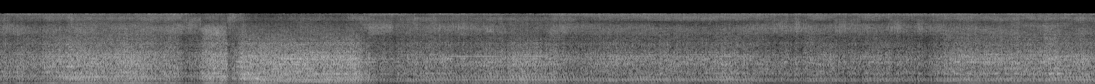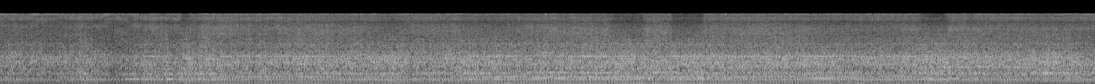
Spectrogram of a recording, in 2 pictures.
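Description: Metal clanks as workers handle a railway car.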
